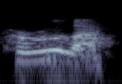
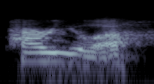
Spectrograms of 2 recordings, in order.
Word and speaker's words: parula: And parula or parula, different pronunciation, but all of these nest in our area.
